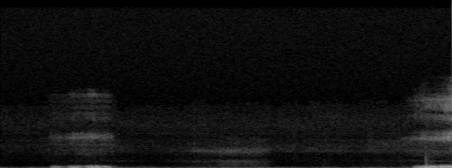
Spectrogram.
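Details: Dog snoring: two low, rattling snores a few seconds apart with quiet breathing between; ordinary snoring.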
